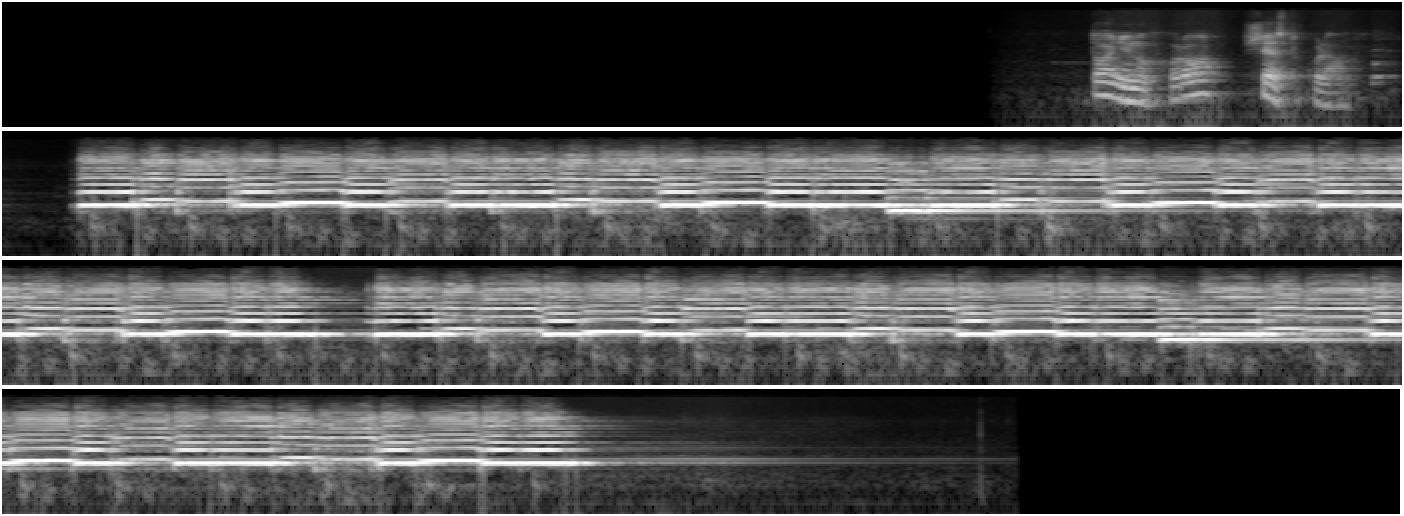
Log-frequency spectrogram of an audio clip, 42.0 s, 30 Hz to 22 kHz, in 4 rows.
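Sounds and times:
bowed string folk melody: 11.0 - 39.0.

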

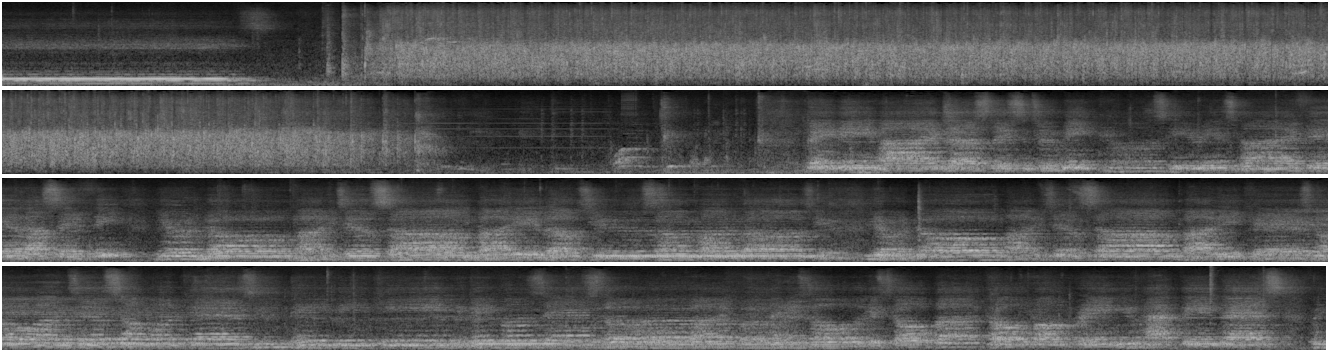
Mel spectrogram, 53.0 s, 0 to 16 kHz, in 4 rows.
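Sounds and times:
men's a cappella chorus singing: 0.0 - 2.8, 21.2 - 53.0.

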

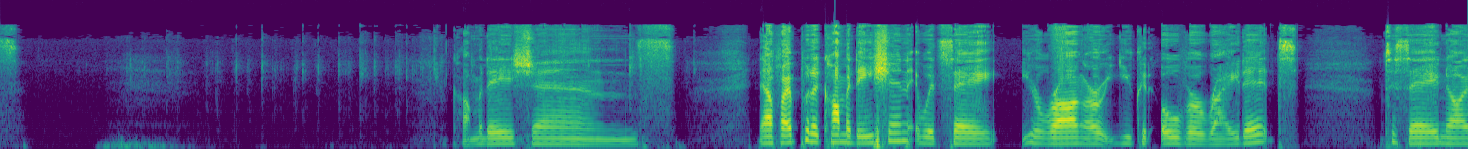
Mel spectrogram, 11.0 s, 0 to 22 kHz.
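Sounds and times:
rapid keyboard typing: 0.8 - 6.6.

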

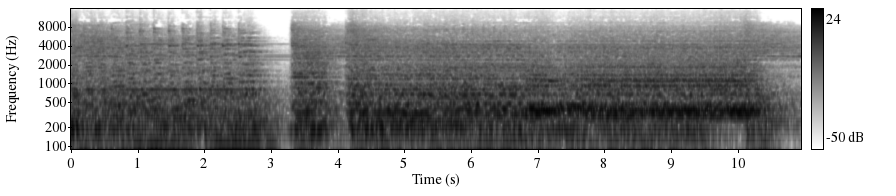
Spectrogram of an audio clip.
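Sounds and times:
pipe organ chord: 0.0 - 10.5.

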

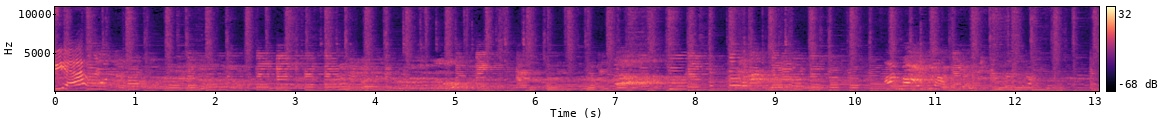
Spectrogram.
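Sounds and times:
bass and drum beat: 0.0 - 13.0
guitar: 0.0 - 13.0.

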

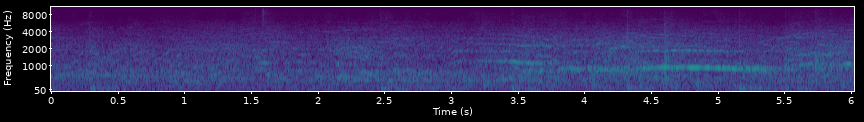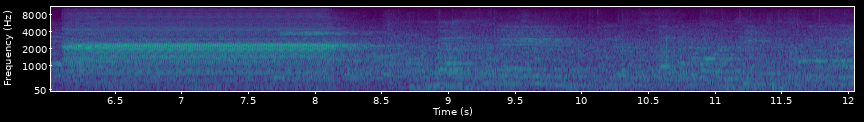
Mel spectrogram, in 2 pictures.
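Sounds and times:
scoreboard buzzer: 6.1 - 8.3.

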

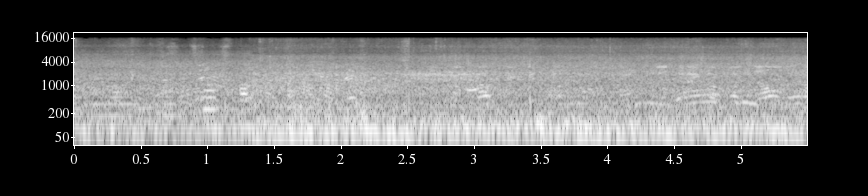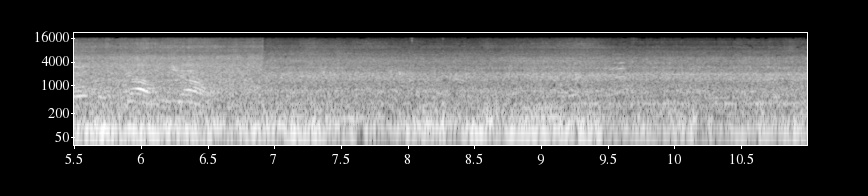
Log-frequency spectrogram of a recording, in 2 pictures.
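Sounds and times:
street traffic rumble: 0.0 - 11.0
people talking: 0.7 - 6.9.

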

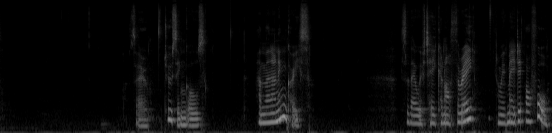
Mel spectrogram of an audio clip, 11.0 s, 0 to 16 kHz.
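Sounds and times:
woman speaking: 2.6 - 4.2, 5.1 - 6.3, 8.0 - 11.0.

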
